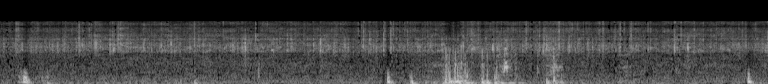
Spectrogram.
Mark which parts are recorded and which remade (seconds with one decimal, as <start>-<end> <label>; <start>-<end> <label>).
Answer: 0.0-0.9 recorded; 0.9-3.3 remade; 3.3-4.3 recorded; 4.3-4.8 remade; 4.8-6.5 recorded; 6.5-7.3 remade; 7.3-7.7 recorded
